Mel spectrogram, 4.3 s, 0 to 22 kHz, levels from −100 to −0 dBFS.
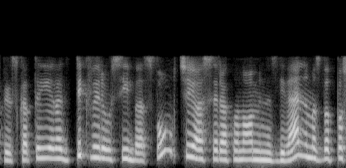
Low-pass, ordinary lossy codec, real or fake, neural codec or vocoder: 5.4 kHz; AAC, 48 kbps; fake; codec, 16 kHz, about 1 kbps, DyCAST, with the encoder's durations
